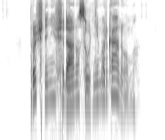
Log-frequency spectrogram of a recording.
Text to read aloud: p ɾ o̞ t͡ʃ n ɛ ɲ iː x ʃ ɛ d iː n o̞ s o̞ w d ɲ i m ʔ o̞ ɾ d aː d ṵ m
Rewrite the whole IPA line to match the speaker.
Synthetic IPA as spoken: p ɾ o̞ t͡ʃ n ɛ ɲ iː f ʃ ɛ d aː n o̞ s o̞ w d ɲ iː m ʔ o̞ ɾ ɡ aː n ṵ m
